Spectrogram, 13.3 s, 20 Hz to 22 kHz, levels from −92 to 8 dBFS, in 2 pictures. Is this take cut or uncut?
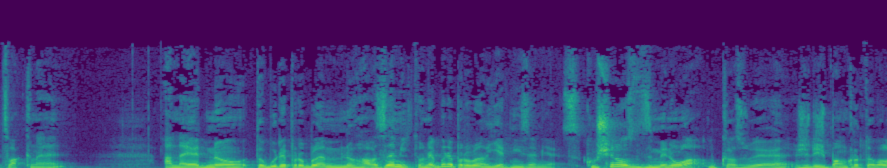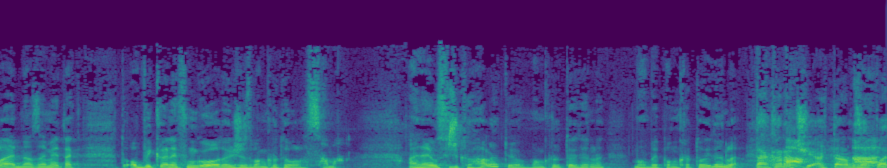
uncut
